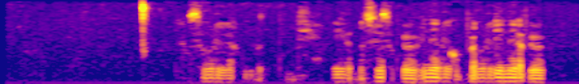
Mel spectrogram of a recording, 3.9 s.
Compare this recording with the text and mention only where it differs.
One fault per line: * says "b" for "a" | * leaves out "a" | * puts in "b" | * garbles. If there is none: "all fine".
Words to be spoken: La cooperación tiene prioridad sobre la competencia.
* leaves out "cooperación tiene prioridad"
* garbles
